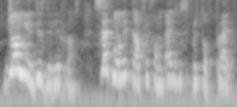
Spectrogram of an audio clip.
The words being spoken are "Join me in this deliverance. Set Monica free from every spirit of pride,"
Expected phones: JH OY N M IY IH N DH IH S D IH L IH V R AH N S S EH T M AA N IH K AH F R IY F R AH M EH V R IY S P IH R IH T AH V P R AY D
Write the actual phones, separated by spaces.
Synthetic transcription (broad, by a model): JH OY M IY IH N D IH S D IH L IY V R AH N S S EH T M AA N IH K AH F R IY F R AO M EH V IY S P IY R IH T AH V P R AY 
